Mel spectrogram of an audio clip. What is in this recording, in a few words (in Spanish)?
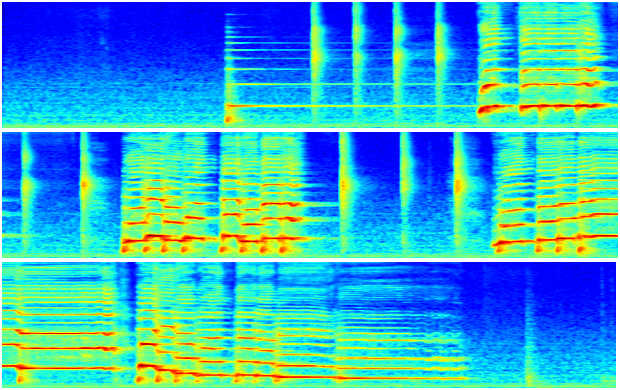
tutti soprano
